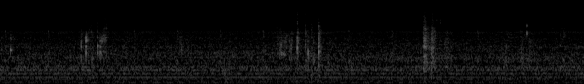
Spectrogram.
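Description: Side cutters snipping the excess resistor leads off the underside of a circuit board: sharp clicks, two about a second in, a quick run of three around three seconds, and one more past four seconds, over a faint steady hum.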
